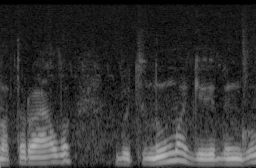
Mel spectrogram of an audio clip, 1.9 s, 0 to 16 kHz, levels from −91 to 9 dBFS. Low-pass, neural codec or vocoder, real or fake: 14.4 kHz; vocoder, 44.1 kHz, 128 mel bands every 256 samples, BigVGAN v2; fake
